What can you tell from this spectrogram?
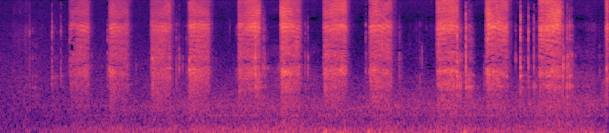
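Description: Aerosol spray-paint can hissing in a quick series of short bursts, about two a second.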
